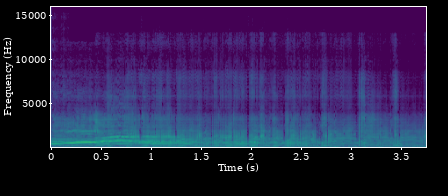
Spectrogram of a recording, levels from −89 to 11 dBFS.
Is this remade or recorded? remade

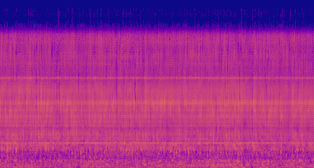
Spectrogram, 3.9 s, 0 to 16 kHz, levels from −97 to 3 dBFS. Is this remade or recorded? remade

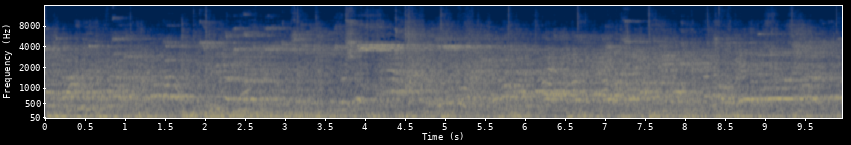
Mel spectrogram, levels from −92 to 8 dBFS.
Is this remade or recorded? remade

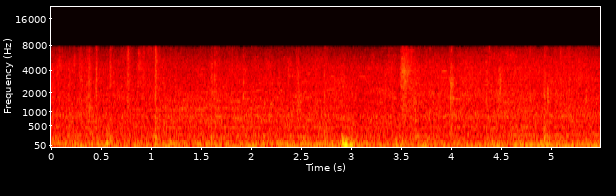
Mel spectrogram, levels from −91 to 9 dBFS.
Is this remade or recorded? recorded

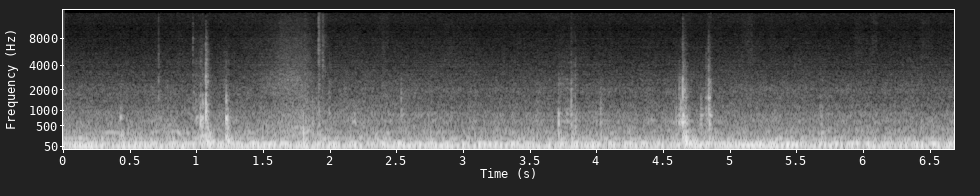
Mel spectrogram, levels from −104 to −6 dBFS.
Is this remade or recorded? remade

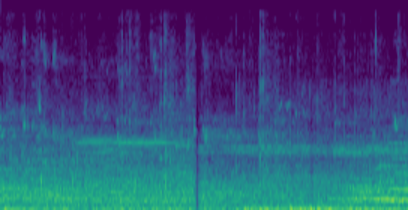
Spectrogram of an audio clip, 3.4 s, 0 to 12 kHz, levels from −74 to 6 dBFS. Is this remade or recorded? recorded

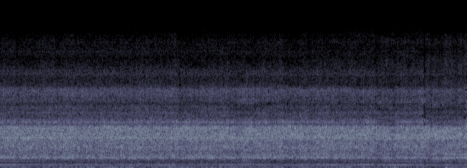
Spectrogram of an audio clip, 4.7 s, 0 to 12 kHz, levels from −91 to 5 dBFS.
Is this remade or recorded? remade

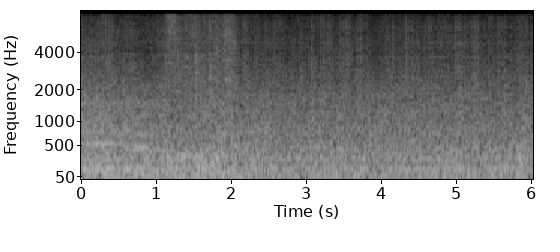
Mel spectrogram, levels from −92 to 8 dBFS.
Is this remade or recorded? recorded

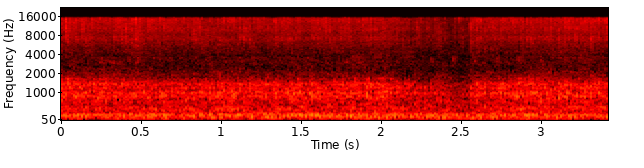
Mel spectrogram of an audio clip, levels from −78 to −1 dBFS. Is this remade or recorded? recorded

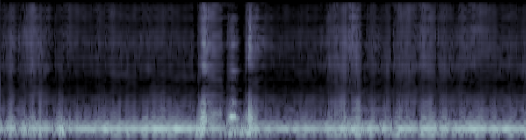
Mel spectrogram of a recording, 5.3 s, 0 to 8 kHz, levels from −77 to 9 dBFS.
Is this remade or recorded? remade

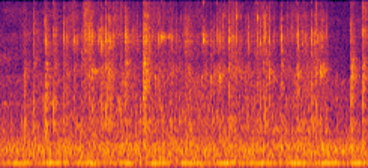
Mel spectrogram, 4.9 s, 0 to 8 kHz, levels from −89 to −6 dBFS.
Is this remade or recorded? remade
